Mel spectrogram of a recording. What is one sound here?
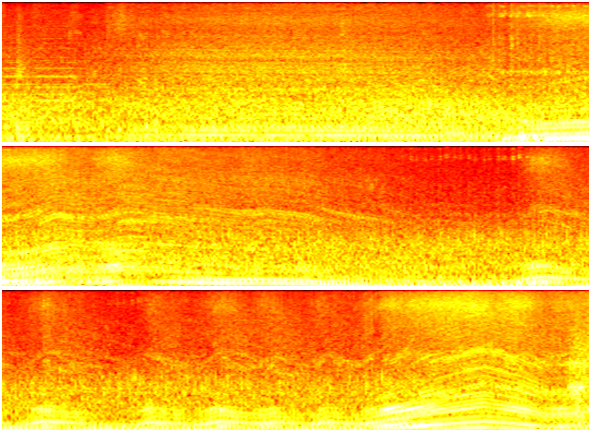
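A motorcycle engine starts and revs up and down repeatedly.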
